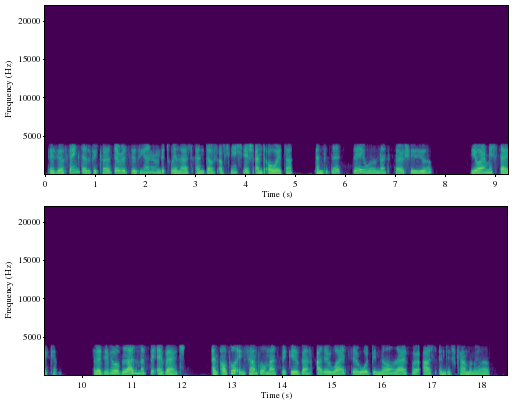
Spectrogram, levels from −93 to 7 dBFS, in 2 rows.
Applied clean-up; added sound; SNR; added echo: neural mask model Resemble Enhance denoiser.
